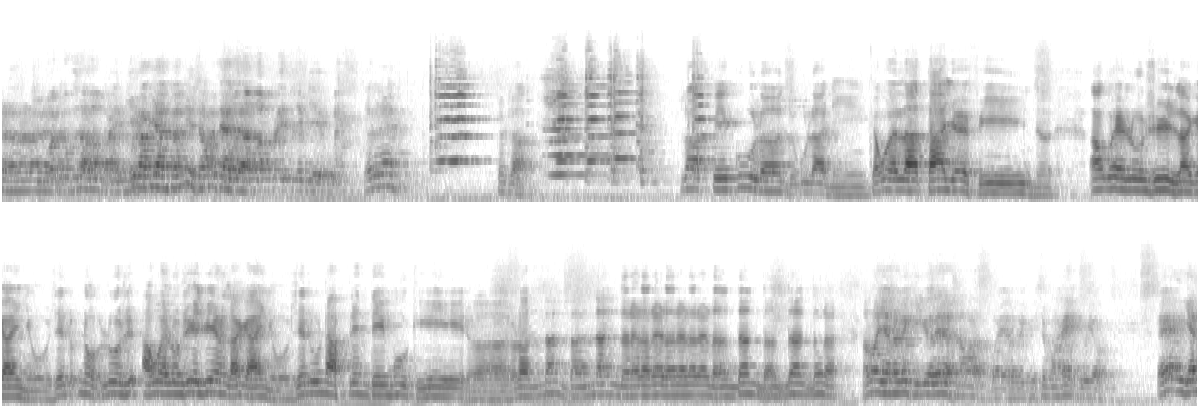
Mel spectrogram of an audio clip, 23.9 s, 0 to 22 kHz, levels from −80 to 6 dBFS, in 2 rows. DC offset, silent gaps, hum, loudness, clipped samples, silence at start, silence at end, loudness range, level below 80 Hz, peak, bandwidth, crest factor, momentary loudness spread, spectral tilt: under 0.1%; none; none; -34 LUFS; under 0.1%; 0 s; 0 s; 5 LU; -64 dBFS; -12 dBFS; 14 kHz; 22 dB; 13 LU; -4.5 dB/octave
